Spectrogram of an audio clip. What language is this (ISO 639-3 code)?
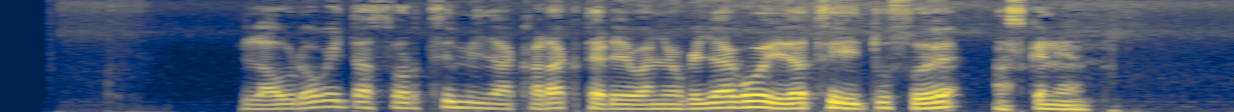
eus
